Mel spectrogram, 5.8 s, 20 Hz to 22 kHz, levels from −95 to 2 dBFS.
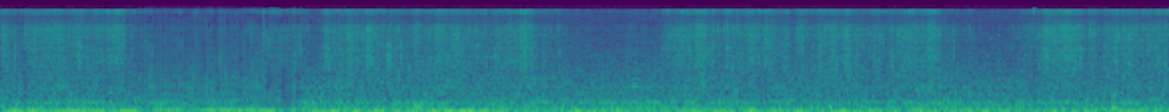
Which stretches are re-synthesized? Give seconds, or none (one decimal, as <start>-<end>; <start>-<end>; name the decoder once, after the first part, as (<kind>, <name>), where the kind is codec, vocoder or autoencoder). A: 0.7-1.5 (vocoder, BigVGAN v2)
